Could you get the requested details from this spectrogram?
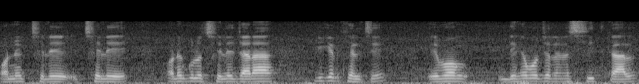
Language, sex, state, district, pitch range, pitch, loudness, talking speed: Bengali, male, West Bengal, Jhargram, 125-140 Hz, 135 Hz, -20 LUFS, 130 wpm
